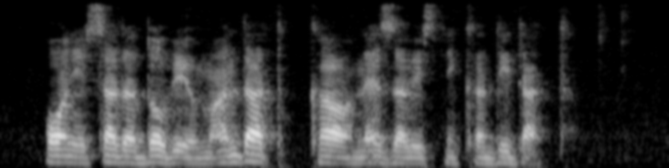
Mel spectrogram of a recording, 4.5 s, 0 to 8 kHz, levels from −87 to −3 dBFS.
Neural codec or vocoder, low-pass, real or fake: vocoder, 44.1 kHz, 128 mel bands, Pupu-Vocoder; 7.2 kHz; fake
